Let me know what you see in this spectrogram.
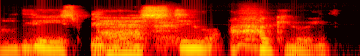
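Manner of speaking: soft, slow, half-muttered under-the-breath grumble. Speaking in character about the arguing pair: muttering under breath but audible. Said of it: "loud enough for everybody to hear, but still under my breath".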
